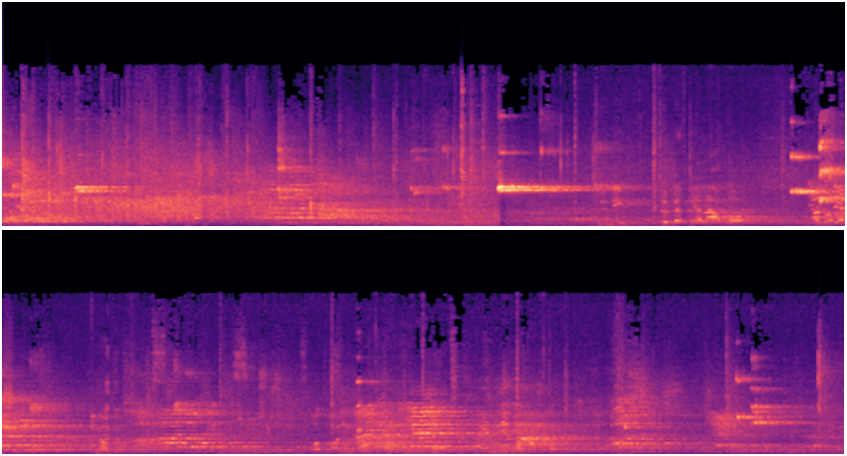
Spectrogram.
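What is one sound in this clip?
Young girls shout and call out to each other in an echoing hall.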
